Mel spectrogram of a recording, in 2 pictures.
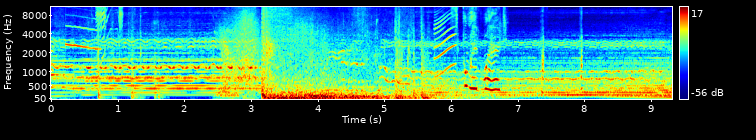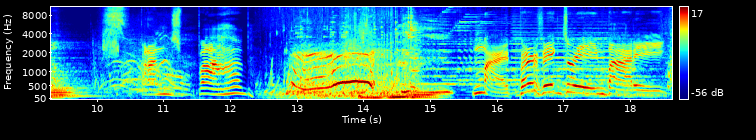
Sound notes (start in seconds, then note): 12.6 grunting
